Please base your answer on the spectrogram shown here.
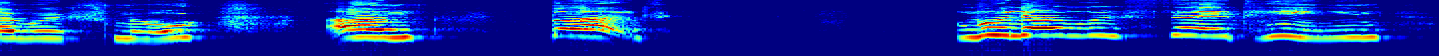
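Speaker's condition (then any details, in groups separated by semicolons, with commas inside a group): Cerebral palsy; affects speech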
